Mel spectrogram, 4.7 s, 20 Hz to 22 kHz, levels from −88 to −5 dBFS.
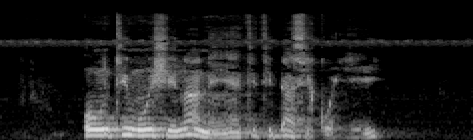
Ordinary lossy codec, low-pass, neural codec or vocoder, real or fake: AAC, 48 kbps; 14.4 kHz; vocoder, 44.1 kHz, 128 mel bands every 256 samples, BigVGAN v2; fake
